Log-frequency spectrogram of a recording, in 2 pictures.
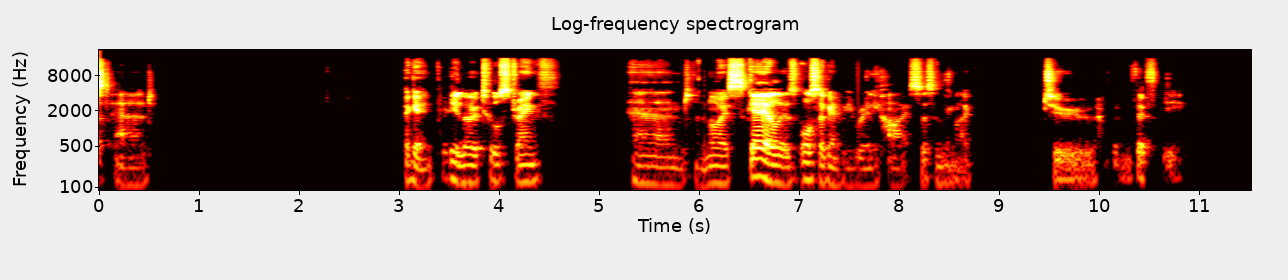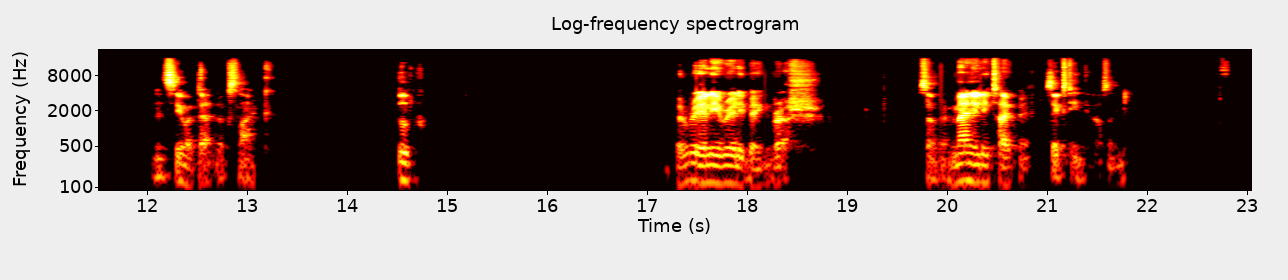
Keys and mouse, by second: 0.8 click, 2.4 click, 3.0-3.8 typing, 5.8 click, 9.1 2, 9.8 5, 10.2 0, 10.4 KP_Enter, 12.1 click, 14.2 right click, 14.2-16.6 typing, 14.7 ctrl+z, 15.0 right click, 16.8 click, 18.3-20.5 typing, 20.7 Return, 22.5 click.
